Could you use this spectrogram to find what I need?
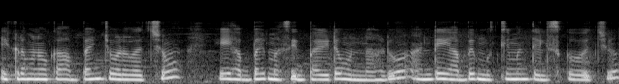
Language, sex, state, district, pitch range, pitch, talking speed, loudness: Telugu, female, Telangana, Karimnagar, 220-250 Hz, 240 Hz, 155 wpm, -12 LUFS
